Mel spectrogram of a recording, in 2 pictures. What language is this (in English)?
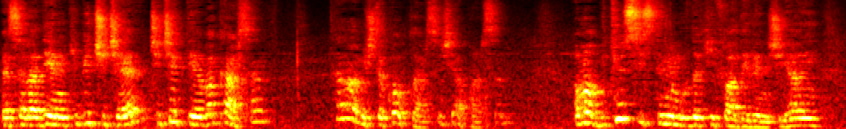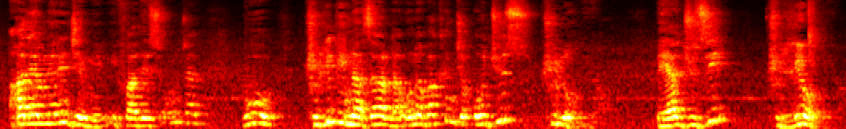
Turkish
